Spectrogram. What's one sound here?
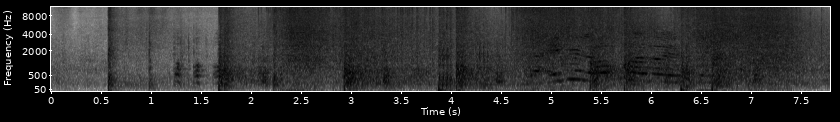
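Fireworks bang and boom loudly overhead.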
